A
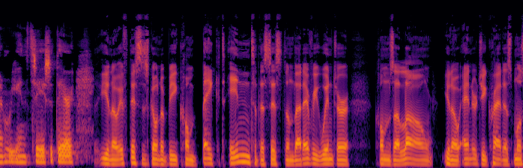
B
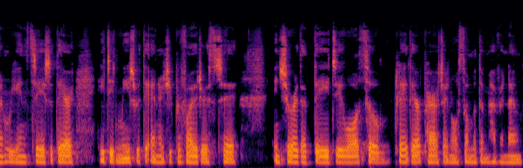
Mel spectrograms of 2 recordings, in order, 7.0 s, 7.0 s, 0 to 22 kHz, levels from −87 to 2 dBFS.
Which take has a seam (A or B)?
A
